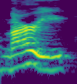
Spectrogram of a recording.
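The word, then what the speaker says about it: Mairi: Mary is spelled M-A-I-R-I.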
